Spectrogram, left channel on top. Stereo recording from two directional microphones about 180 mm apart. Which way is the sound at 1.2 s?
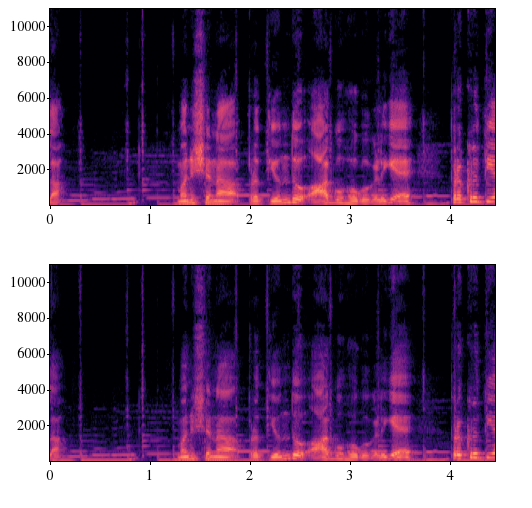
35° left (ahead or behind).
